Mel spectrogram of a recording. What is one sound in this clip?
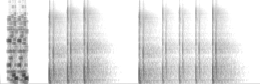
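Footsteps knock on a hard floor.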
